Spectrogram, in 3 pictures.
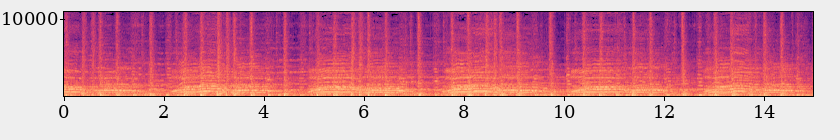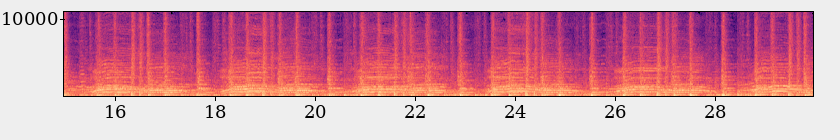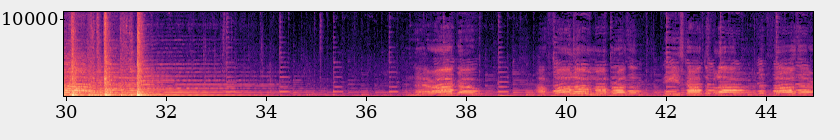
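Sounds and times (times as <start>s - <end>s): voices singing together: 0.0s - 33.7s, 39.4s - 44.9s
double bass: 0.0s - 35.0s
fiddle: 0.0s - 35.0s
cello: 0.0s - 35.5s
strummed acoustic guitars: 0.0s - 44.9s.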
